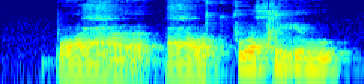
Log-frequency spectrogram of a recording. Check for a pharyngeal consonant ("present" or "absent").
present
